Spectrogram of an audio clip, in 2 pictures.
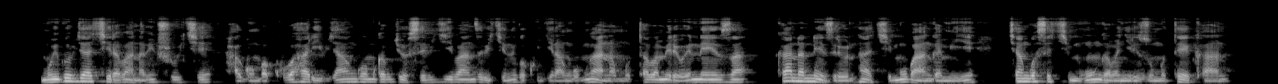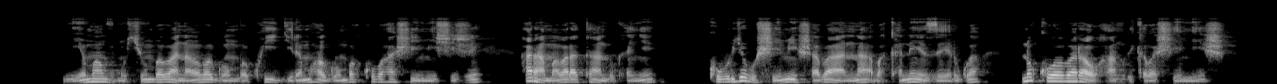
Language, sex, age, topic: Kinyarwanda, male, 25-35, education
